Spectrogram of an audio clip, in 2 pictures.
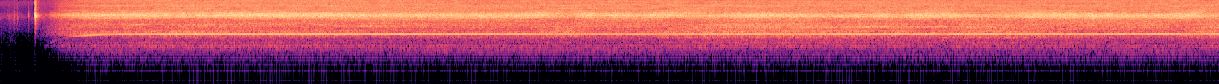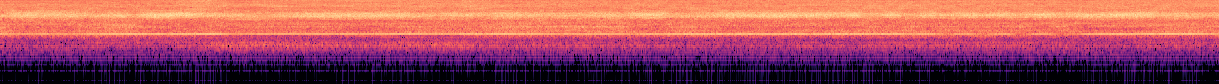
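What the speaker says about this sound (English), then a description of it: "let's have another blast with our heat tool" A crafting heat tool blows hot air over faux leather and Mod Podge in a steady, close airy roar with a high whine, switching on abruptly and running continuously.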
